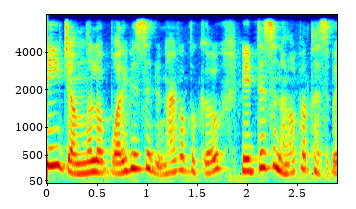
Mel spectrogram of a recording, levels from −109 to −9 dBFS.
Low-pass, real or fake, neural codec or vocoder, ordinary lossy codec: 7.2 kHz; fake; codec, 24 kHz, 0.9 kbps, WavTokenizer, small release; none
